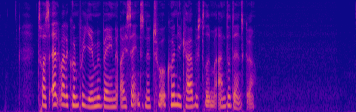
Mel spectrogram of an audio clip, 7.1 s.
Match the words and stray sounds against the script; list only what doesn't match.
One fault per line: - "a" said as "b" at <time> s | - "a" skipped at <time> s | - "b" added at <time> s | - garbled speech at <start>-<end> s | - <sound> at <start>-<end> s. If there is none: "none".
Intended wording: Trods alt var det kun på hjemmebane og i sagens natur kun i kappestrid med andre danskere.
none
